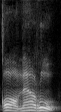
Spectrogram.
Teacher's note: Qafın məxrəci dilin sonu və dilçəyin əvvəlindədir.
